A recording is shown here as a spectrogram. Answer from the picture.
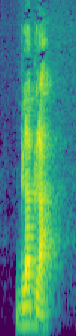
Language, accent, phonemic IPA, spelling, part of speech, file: French, France, /bla.bla/, blabla, noun, LL-Q150 (fra)-blabla.wav
- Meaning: post-1990 spelling of bla-bla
